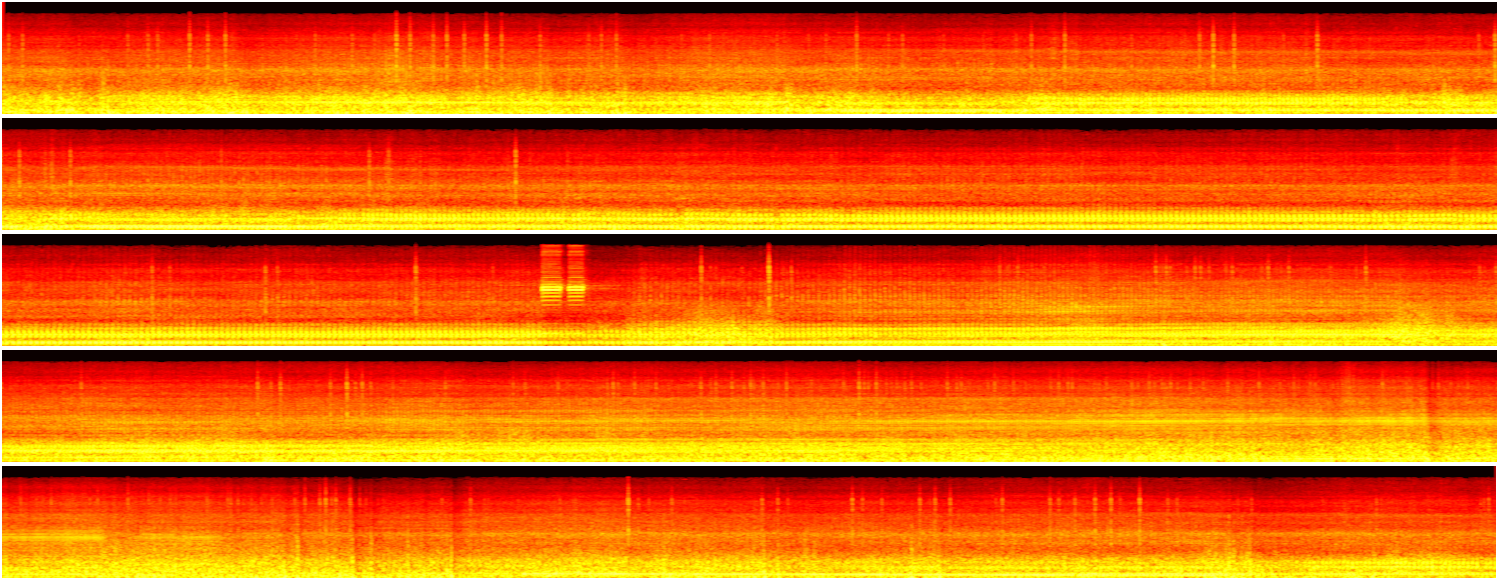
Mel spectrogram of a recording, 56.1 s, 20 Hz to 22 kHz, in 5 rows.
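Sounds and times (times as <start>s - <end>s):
motorcycle engine running: 0.0s - 56.0s.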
